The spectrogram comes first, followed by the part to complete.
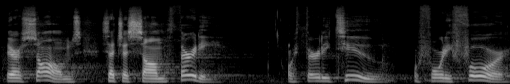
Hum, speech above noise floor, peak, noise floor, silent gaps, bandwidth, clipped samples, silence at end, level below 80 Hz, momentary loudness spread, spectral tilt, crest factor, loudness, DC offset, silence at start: none; 31 dB; -10 dBFS; -59 dBFS; none; 17 kHz; under 0.1%; 0 s; -78 dBFS; 19 LU; -2.5 dB/octave; 20 dB; -27 LUFS; under 0.1%; 0.05 s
